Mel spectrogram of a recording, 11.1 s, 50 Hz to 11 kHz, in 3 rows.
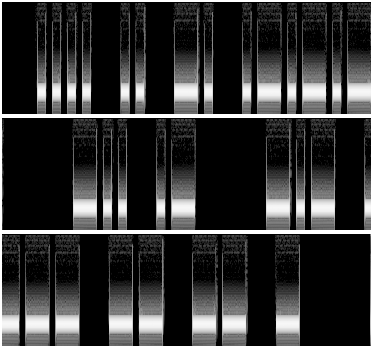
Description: Morse code, heard as a keyed tone, about 16 wpm, spaced as for 14 wpm, 700 Hz. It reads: HIN. DA KOMMT
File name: Morsekurs / Witze / Witz 08. Dezember 2020, 70 F80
